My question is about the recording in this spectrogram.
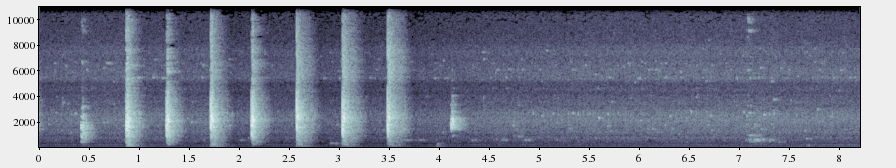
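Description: A quick, even series of sharp knocks, about two a second and nine in all, stopping about four seconds in.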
